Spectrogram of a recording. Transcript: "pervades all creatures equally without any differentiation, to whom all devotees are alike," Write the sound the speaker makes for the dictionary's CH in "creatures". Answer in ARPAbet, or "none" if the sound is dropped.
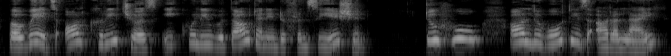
CH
